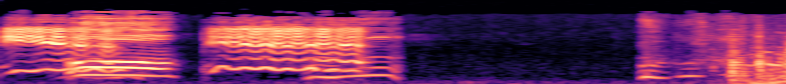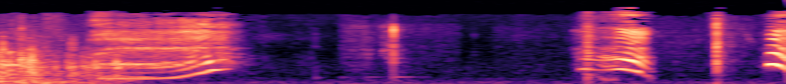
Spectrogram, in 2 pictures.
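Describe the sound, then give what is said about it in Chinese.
A lamb, said to have broken its head in a fall, bleating a few times: high, wavering, nasal cries of varying length, separated by short silences. “哥哥，就是这只小羊吗？”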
